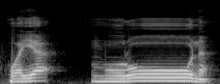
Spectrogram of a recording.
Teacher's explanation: حمزہ ساکن کو جھٹکے کے ساتھ ادا کریں گے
